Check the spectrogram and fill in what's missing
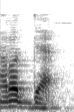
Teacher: Sebelum dua dal ini ada ra ini fathah, maka dal yang pertama disukun kemudian dilebur kepada dal yang kedua sehingga jadilah radda · Term: idgham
